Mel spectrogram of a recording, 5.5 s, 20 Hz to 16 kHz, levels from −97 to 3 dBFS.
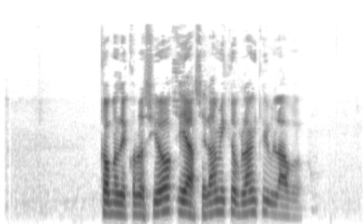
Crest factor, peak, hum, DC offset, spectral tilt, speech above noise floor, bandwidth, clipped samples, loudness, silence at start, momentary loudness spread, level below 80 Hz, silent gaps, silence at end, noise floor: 22 dB; -8 dBFS; none; under 0.1%; -4.5 dB/octave; 50 dB; 11.5 kHz; under 0.1%; -27 LUFS; 1.5 s; 8 LU; -82 dBFS; none; 1 s; -78 dBFS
